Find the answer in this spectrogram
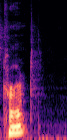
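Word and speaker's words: currant: the star man deluxe current is pronounced the same as current oh is it just current current and current two different spellings but you pronounce it the same way that doesn't make any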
